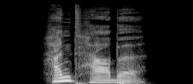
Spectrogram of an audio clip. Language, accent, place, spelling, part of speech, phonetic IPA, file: German, Germany, Berlin, handhabe, verb, [ˈhantˌhaːbə], De-handhabe.ogg
- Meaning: inflection of handhaben: 1. first-person singular present 2. first/third-person singular subjunctive I 3. singular imperative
